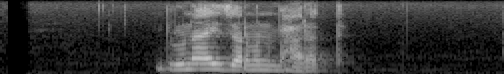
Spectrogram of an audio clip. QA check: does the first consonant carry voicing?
yes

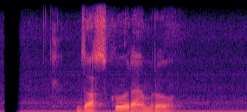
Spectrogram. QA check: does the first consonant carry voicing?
yes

